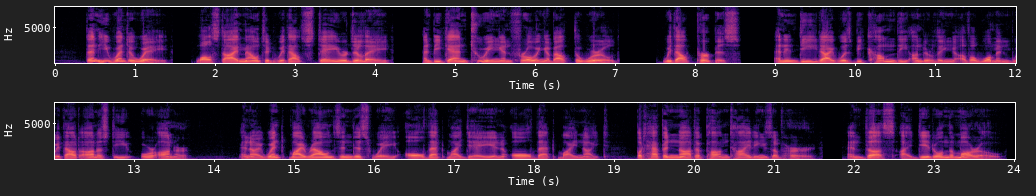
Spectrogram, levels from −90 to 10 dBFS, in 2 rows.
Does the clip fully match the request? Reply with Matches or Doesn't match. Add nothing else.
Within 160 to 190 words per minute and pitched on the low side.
Matches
